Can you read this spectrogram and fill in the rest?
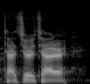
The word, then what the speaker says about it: Tatsuro Taira: Tatsuro Taira.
